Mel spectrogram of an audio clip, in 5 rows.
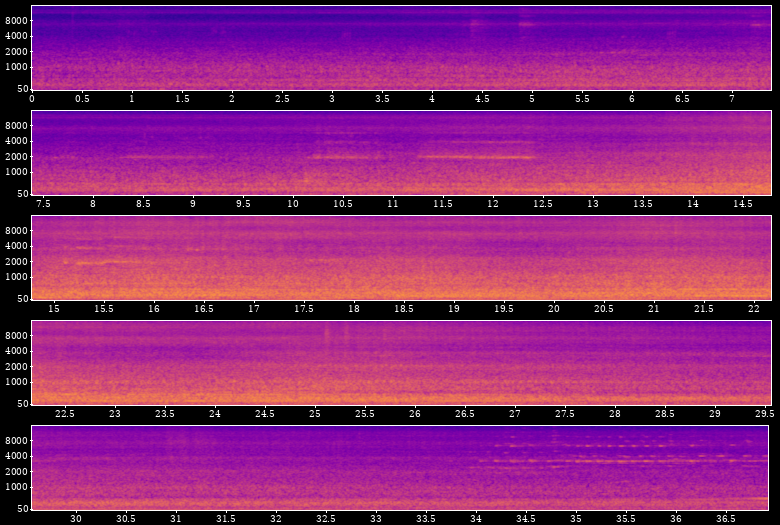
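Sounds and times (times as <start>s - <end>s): diesel train passing: 0.0s - 36.9s
wheels squealing: 33.9s - 36.9s.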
